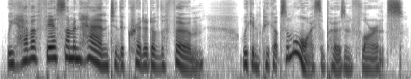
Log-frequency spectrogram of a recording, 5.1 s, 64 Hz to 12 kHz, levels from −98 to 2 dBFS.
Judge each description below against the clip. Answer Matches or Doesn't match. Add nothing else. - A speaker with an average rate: Doesn't match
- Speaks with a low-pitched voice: Doesn't match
